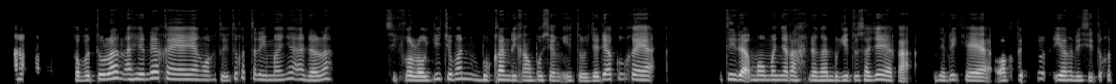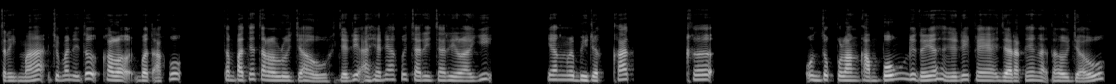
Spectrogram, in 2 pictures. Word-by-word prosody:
Heeh. -, -, +1 dB, 0.4 s
Kebetulan 230 Hz, +8 st, +3 dB
akhirnya 245 Hz, +4 st, +2 dB
kayak 240 Hz, -3 st, +3 dB
yang 215 Hz, -, -6 dB
waktu 220 Hz, -2 st, -10 dB
itu 265 Hz, -, -6 dB
keterimanya 235 Hz, -1 st, -3 dB
adalah, 195 Hz, +6 st, +1 dB, 0.6 s
psikologi 190 Hz, +2 st, +1 dB
cuman 245 Hz, -3 st, -1 dB
bukan 215 Hz, +1 st, +2 dB
di 200 Hz, -, +1 dB
kampus 190 Hz, +1 st, -2 dB
yang 180 Hz, -, -5 dB
itu, 185 Hz, -2 st, -5 dB
jadi 235 Hz, +6 st, +3 dB
aku 250 Hz, -, -10 dB
kayak 210 Hz, -3 st, +4 dB, 0.7 s
tidak 230 Hz, -2 st, +6 dB
mau 210 Hz, -, +2 dB
menyerah 205 Hz, -1 st, +1 dB
dengan 195 Hz, 0 st, +2 dB
begitu 195 Hz, 0 st, -2 dB
saja 200 Hz, +3 st, +1 dB
ya 190 Hz, -, +2 dB
Kak, -, -, +3 dB, 0.2 s
jadi 195 Hz, +3 st, -3 dB
kayak, 180 Hz, -3 st, +4 dB
waktu 185 Hz, +2 st, -2 dB
itu 275 Hz, -, -14 dB, 0.2 s
yang 200 Hz, -1 st, +3 dB
di 190 Hz, -, -1 dB
situ 175 Hz, -, -5 dB
keterima, 175 Hz, +1 st, 0 dB
cuman 210 Hz, +1 st, -2 dB
itu 260 Hz, -, 0 dB, 0.2 s
kalau 195 Hz, -3 st, +4 dB
buat 180 Hz, -2 st, +2 dB
aku 255 Hz, 0 st, -3 dB, 0.4 s
tempatnya 205 Hz, +4 st, +1 dB
terlalu 190 Hz, -3 st, +3 dB
jauh, 160 Hz, -4 st, 0 dB
jadi 170 Hz, +7 st, 0 dB
akhirnya 210 Hz, +4 st, -2 dB
aku 235 Hz, -, -4 dB
cari-cari 190 Hz, -2 st, -1 dB
lagi, 175 Hz, +8 st, -1 dB, 0.6 s
yang 220 Hz, -1 st, +1 dB
lebih 195 Hz, -1 st, +2 dB
dekat 220 Hz, +5 st, +2 dB, 0.6 s
ke. 220 Hz, 0 st, +1 dB, 1.0 s
Untuk 210 Hz, +1 st, -1 dB
pulang 185 Hz, -1 st, +3 dB
kampung 205 Hz, +7 st, +3 dB
gitu 225 Hz, -6 st, +1 dB
ya, 200 Hz, -, +4 dB
jadi 180 Hz, +1 st, -1 dB
kayak 185 Hz, -3 st, 0 dB
jaraknya 170 Hz, +3 st, +4 dB
gak -, -, -11 dB
terlalu 170 Hz, -1 st, +2 dB
jauh, 160 Hz, -, +1 dB
200 Hz, 170 wpm, -24 LUFS, 185-225 Hz, 1.0 s, tidak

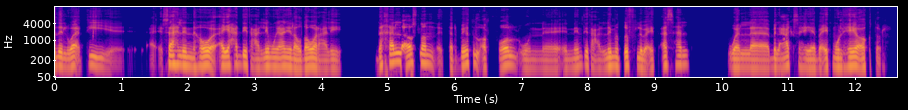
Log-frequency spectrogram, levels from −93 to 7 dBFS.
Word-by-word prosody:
دلوقتي 125 Hz, -2 st, 0 dB, 0.5 s
آآ 340 Hz, -3 st, -18 dB
سهل 145 Hz, -2 st, +3 dB
إن 130 Hz, -3 st, +1 dB
هو 130 Hz, +3 st, +6 dB
أي 130 Hz, +1 st, +4 dB
حد 145 Hz, +1 st, -4 dB
يتعلِّمه 125 Hz, -1 st, -1 dB
يعني 125 Hz, 0 st, +1 dB
لو 105 Hz, -3 st, +1 dB
دوّر 115 Hz, 0 st, +4 dB
عليه. 100 Hz, 0 st, -8 dB, 0.5 s
ده 130 Hz, -, -3 dB
خلّى 165 Hz, +4 st, +4 dB
أصلًا 155 Hz, -2 st, +1 dB
تربية 140 Hz, +3 st, 0 dB
الأطفال 135 Hz, +3 st, 0 dB
وإن 105 Hz, -1 st, -11 dB
إن 100 Hz, +2 st, -10 dB
أنتِ 130 Hz, +4 st, -5 dB
تعلِّمي 120 Hz, +2 st, -2 dB
طفل 125 Hz, -2 st, 0 dB
بقت 105 Hz, +1 st, -3 dB
أسهل 145 Hz, +2 st, -5 dB, 0.6 s
والّا 110 Hz, -2 st, 0 dB
بالعكس 115 Hz, +5 st, -4 dB
هي 110 Hz, -2 st, -2 dB
بقت 105 Hz, -, -2 dB
مُلهية 120 Hz, +3 st, +3 dB
أكتر؟ -, -, -7 dB
125 Hz, 140 wpm, -24 LUFS, 110-135 Hz, 0.6 s, هو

